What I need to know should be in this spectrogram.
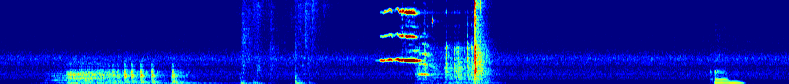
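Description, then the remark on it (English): A door creaks open on squeaky hinges as someone enters, followed by a few clunks and another drawn-out squeal, then a brief final creak after a pause. Fairly loud, with no talking. “Yeah. Door's open.”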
